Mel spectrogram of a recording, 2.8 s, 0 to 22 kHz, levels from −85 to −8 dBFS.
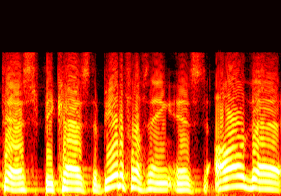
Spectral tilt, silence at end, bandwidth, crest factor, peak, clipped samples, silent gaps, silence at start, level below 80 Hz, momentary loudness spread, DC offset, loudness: -9 dB/octave; 0 s; 7.6 kHz; 8 dB; 0 dBFS; 0.2%; none; 0 s; -44 dBFS; 5 LU; under 0.1%; -10 LUFS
